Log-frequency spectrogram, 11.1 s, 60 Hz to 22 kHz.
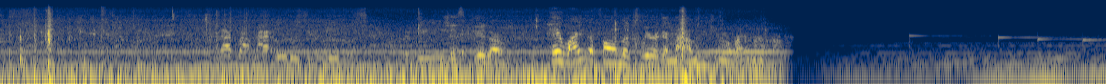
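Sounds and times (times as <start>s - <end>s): airliner engine and airflow rumble: 0.0s - 8.0s
faint steady hum: 0.0s - 8.0s.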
